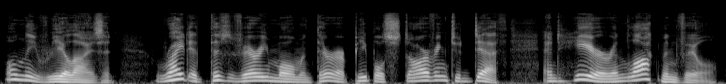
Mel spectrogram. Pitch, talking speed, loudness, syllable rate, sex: 145 Hz, 130 wpm, -18 LUFS, 4.9 syllables/s, male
